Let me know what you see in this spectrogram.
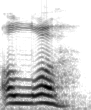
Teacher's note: اللہ پہ کیونکہ کھڑی زبر ہوتی ہے تو یہاں پہ 2 کاؤنٹس پڑھا جائے گا اس کو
